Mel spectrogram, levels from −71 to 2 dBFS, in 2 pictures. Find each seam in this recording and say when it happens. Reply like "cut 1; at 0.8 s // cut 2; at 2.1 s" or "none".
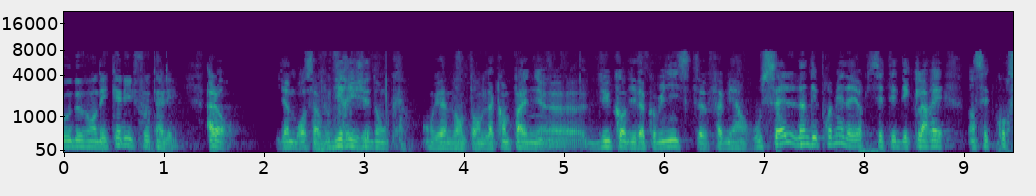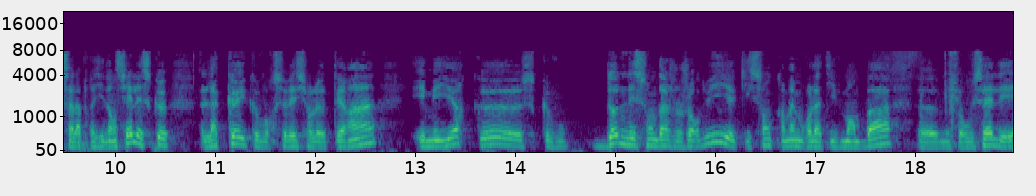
none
